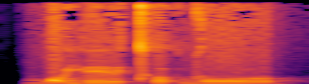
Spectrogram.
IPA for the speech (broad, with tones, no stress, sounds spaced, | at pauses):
b ɔ̰˦˨ j e˦ ɪ̯ tʰ ʊ˦ ʔ d o˨ ʊ̯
